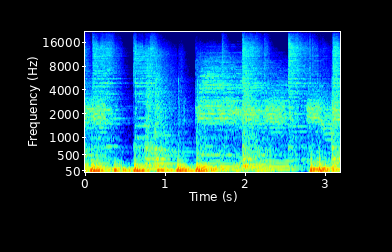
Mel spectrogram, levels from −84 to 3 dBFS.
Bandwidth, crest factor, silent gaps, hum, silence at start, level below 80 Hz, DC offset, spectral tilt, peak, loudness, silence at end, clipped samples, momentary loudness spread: over 20 kHz; 14 dB; none; none; 0 s; -24 dBFS; under 0.1%; -4.5 dB/octave; -8 dBFS; -25 LUFS; 0 s; under 0.1%; 6 LU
